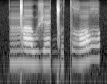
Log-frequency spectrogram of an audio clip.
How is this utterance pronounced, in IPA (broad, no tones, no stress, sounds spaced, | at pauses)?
ŋ͡ǀ a w ʒ ɛ ɡ͡ǀ ʊ t ʁ ɔ ʁ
